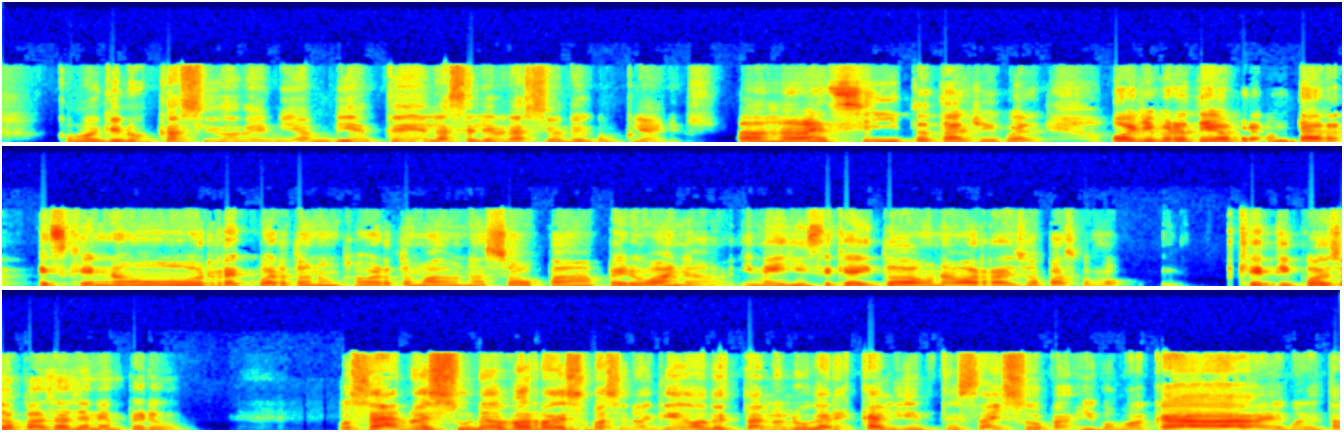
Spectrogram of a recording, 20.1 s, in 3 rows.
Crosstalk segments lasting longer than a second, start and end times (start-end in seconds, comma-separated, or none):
none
